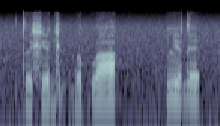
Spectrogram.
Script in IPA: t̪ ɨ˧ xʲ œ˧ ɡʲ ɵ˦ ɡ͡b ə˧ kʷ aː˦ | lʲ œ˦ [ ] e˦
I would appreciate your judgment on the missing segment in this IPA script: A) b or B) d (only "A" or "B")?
B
